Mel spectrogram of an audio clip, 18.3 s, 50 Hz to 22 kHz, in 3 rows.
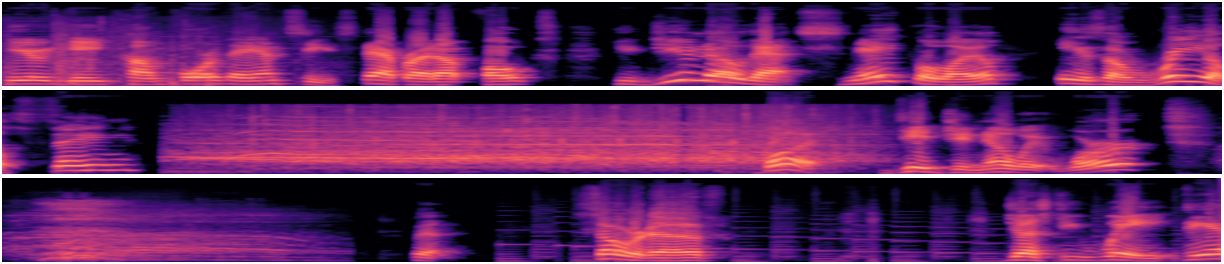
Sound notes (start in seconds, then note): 6.9 crows Cheers; 12.2 crowd Boos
